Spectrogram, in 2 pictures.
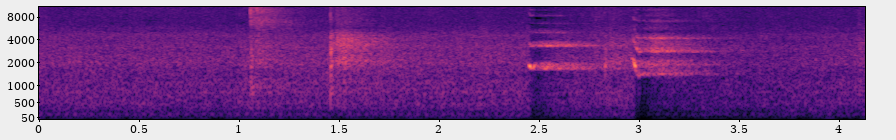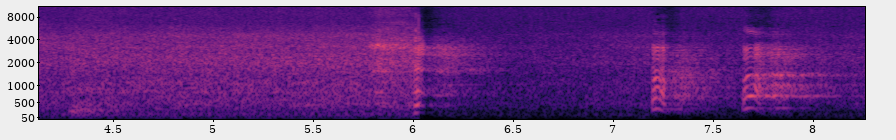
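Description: A steady hiss that cuts off suddenly about six seconds in, with a few light clicks and brief high tones while multimeter probes are held against a lump of material, and a short voice sound near the end.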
